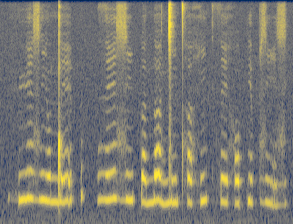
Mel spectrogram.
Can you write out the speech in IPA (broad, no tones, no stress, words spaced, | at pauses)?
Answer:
hye̯zĩo̯ŋ͡ǃep | ðe zipɾɐ n̪ɐŋ͡ǀĩt̪ʰɐ hĩkθehɔ pʲəpziz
